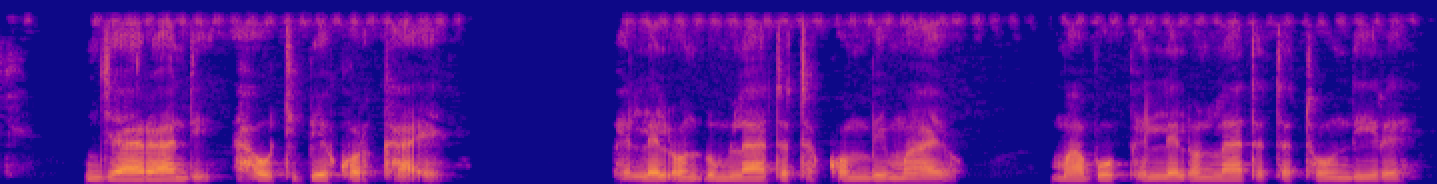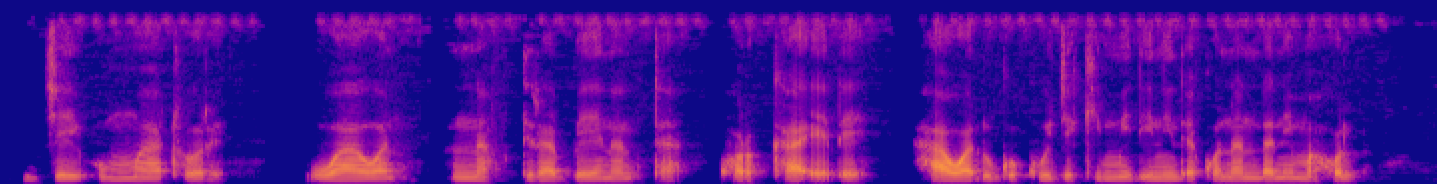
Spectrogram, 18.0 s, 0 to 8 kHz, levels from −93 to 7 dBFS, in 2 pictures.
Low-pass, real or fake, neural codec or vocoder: 7.2 kHz; real; none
